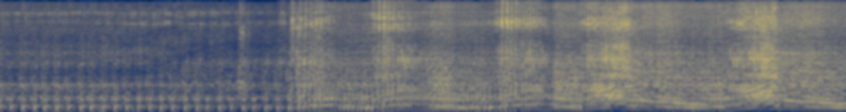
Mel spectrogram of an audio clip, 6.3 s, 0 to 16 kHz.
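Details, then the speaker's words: Suzuki Satria FU with a PWL/PE28 28 mm carburettor, cleaned and re-jetted (main and pilot jets) to cure hesitation when throttled, air screw now set; even idle pulses then clean rises and falls in revs, no stumble; carb seems right; normal revving. "Oke Bolo sudah Enak ni nampaknya kendor oke ya Jadi karbunya ini sudah pas sepertinya ya"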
